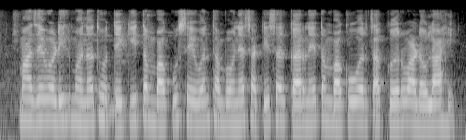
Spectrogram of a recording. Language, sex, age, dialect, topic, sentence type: Marathi, female, 18-24, Northern Konkan, agriculture, statement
